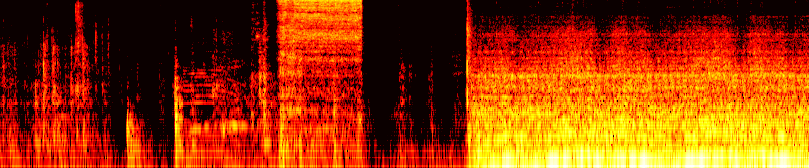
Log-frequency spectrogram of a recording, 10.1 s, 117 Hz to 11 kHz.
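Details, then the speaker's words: 1948 Ford F4 petrol engine, not started in 20 years, cranking on the starter about three per second with one sharp pop and weak catches, backfiring through the carburetor; won't run, stuck intake valve suspected. "backfired a little bit. Yeah, it must have a stuck intake valve. We'll keep cranking a little bit though."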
